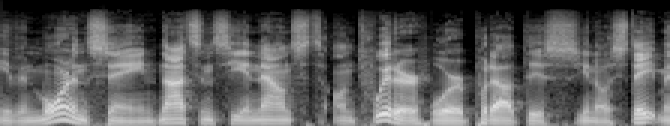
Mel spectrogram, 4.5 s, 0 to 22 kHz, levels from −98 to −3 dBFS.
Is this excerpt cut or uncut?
cut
